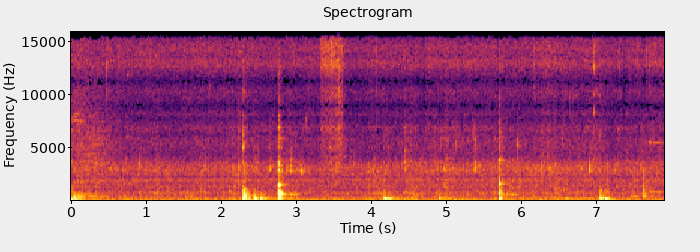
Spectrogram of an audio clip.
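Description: Gadal-leaf fritters frying in oil in a steel wok on a low flame, a faint steady sizzle. A metal spatula clicks and scrapes against the wok a few times as the fritters are turned.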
